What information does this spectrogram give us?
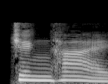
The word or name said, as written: chinghai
